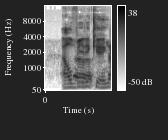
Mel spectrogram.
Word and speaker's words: Alveda: I'm calling to vote for Alveda King. Did I say that right? – Alveda King.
